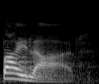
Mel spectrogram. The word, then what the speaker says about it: bailar: Rule number 2, if a word ends in another consonant other than N or S, then the last syllable is accented.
